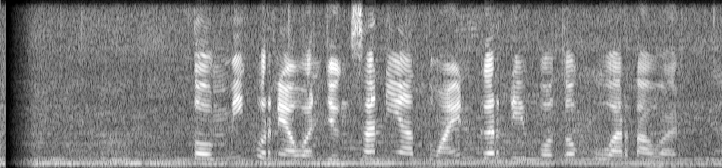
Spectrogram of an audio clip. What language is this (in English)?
Sundanese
